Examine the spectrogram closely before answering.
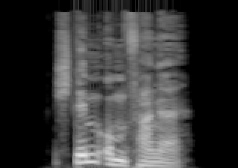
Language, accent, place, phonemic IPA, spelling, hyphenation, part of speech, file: German, Germany, Berlin, /ˈʃtɪmʔʊmˌfaŋə/, Stimmumfange, Stimm‧um‧fan‧ge, noun, De-Stimmumfange.ogg
- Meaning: dative singular of Stimmumfang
